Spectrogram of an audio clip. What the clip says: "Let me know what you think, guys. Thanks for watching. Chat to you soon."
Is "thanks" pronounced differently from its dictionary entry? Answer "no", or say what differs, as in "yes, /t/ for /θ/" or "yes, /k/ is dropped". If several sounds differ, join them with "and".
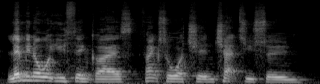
no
